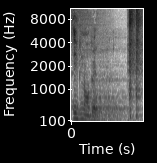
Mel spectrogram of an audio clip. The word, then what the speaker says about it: Ig Nobel: So as Ashmita mentioned they are written as IG Nobel prizes. So together combined it's pronounced as igno.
